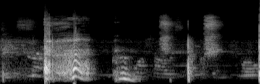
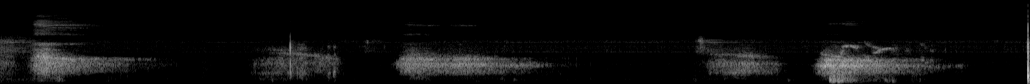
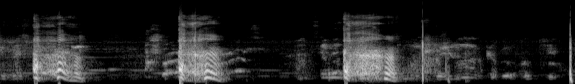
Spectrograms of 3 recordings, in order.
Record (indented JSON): {
  "cough_length": "2.6 s",
  "cough_amplitude": 26028,
  "cough_signal_mean_std_ratio": 0.43,
  "exhalation_length": "10.3 s",
  "exhalation_amplitude": 26028,
  "exhalation_signal_mean_std_ratio": 0.4,
  "three_cough_length": "5.8 s",
  "three_cough_amplitude": 26028,
  "three_cough_signal_mean_std_ratio": 0.44,
  "survey_phase": "alpha (2021-03-01 to 2021-08-12)",
  "age": "65+",
  "gender": "Female",
  "wearing_mask": "No",
  "symptom_none": true,
  "smoker_status": "Ex-smoker",
  "respiratory_condition_asthma": true,
  "respiratory_condition_other": true,
  "recruitment_source": "REACT",
  "submission_delay": "1 day",
  "covid_test_result": "Negative",
  "covid_test_method": "RT-qPCR"
}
